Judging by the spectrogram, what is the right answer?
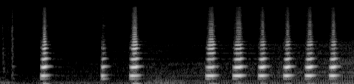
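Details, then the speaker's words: Yamaha Vixion motorcycle, before the upgrade to two Denso snail horns on a relay: a series of short honks in a thin, buzzy mid-pitched tone with gaps between; the original single horn works but sounds weak. "Jelek guys, kayak odong-odong."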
